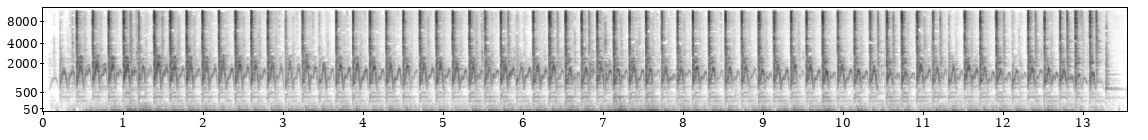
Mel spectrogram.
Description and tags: Saw that I swing forth and back.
